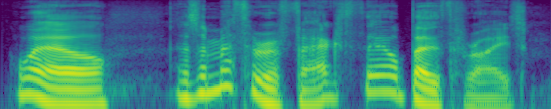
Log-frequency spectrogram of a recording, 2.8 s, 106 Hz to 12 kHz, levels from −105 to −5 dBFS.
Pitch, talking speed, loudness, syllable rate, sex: 160 Hz, 220 wpm, -18 LUFS, 5.4 syllables/s, male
